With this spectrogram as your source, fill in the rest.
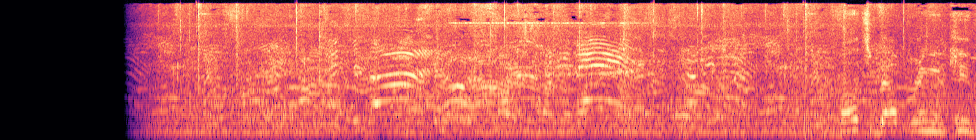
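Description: A large crowd of children cheers and chants loudly outdoors.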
